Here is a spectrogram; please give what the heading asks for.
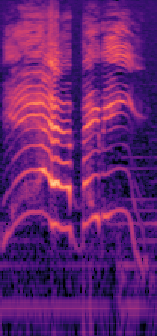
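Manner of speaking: ordinary talk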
